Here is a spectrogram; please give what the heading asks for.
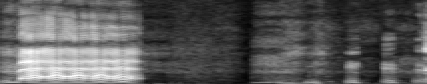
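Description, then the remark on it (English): A person imitates a goat with one loud, wavering bleat about half a second long, its pitch quivering rapidly, followed by a short burst of speech. “And what does it sound like in GOAT?”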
